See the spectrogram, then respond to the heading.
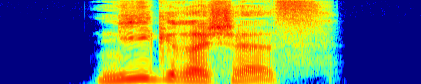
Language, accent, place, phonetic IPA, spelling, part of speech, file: German, Germany, Berlin, [ˈniːɡʁɪʃəs], nigrisches, adjective, De-nigrisches.ogg
- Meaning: strong/mixed nominative/accusative neuter singular of nigrisch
